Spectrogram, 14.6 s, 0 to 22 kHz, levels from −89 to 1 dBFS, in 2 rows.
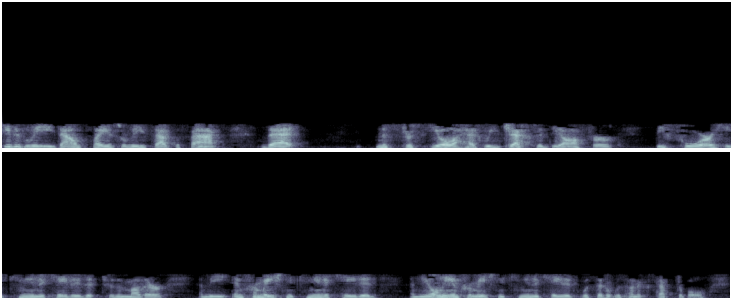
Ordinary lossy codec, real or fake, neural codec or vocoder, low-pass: MP3, 16 kbps; fake; codec, 16 kHz, 4.8 kbps, FACodec; 3.6 kHz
